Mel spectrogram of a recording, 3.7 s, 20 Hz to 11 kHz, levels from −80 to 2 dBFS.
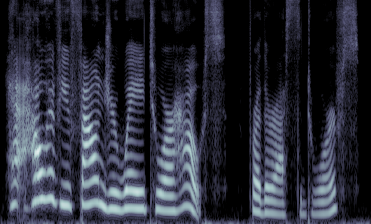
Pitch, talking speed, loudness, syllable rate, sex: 255 Hz, 210 wpm, -18 LUFS, 5.0 syllables/s, female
